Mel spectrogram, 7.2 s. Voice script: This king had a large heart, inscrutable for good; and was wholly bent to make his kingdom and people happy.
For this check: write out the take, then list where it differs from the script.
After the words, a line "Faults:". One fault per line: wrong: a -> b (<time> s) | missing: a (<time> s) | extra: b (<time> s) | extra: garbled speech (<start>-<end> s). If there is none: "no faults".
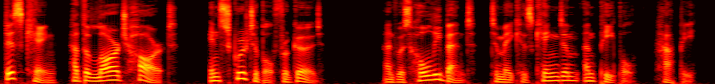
This king had the large heart, inscrutable for good; and was wholly bent to make his kingdom and people happy.
Faults:
wrong: a -> the (0.8 s)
